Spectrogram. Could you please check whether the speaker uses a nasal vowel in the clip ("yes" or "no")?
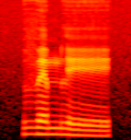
no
